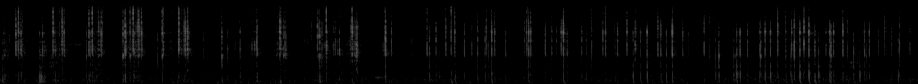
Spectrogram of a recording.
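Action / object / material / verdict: tap / milk chocolate bar / chocolate / none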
